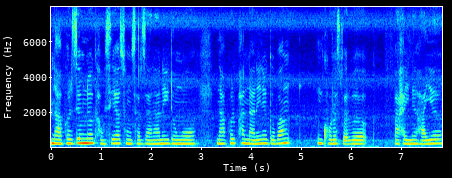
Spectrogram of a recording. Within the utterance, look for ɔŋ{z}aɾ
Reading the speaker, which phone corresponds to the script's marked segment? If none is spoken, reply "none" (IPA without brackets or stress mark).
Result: s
